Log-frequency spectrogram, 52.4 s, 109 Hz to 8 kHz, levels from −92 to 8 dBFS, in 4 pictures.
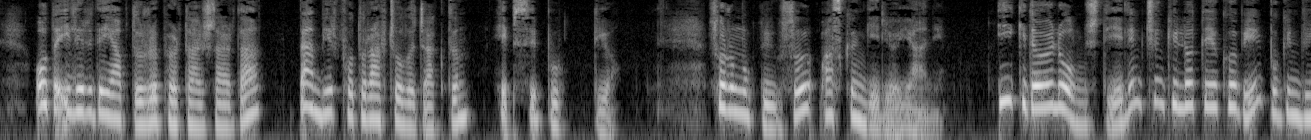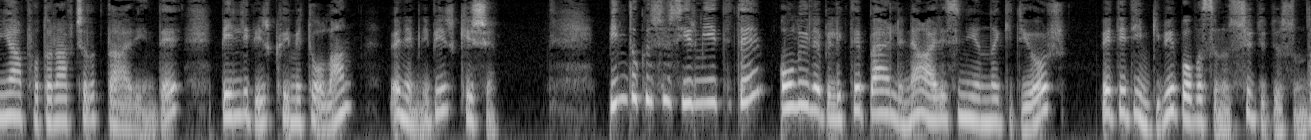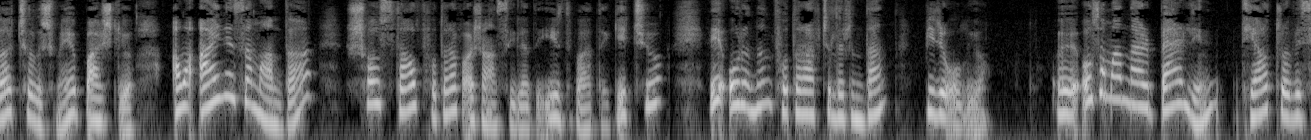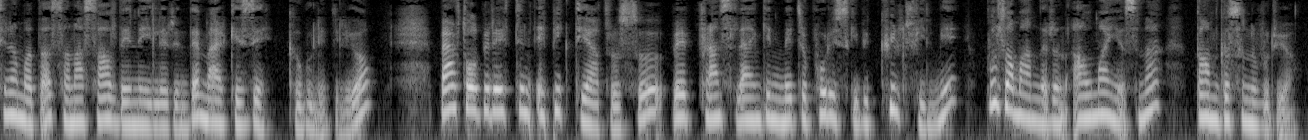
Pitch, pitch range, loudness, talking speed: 230 Hz, 195-275 Hz, -20 LUFS, 105 wpm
